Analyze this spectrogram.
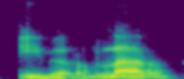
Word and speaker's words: hibernar: Mayor fuerza de voz aquí, nar, hibernar, por lo que sería una palabra aguda y debido a que termina en R, no lleva tilde.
